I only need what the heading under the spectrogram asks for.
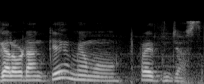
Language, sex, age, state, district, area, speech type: Telugu, male, 30-45, Andhra Pradesh, West Godavari, rural, spontaneous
